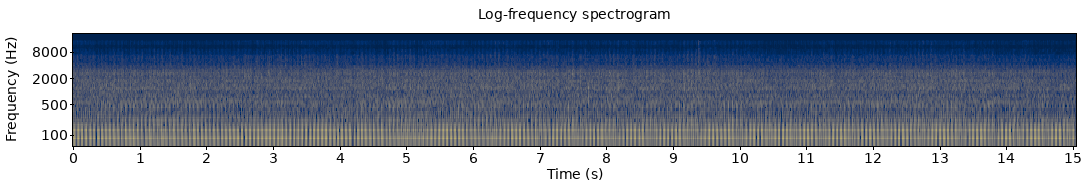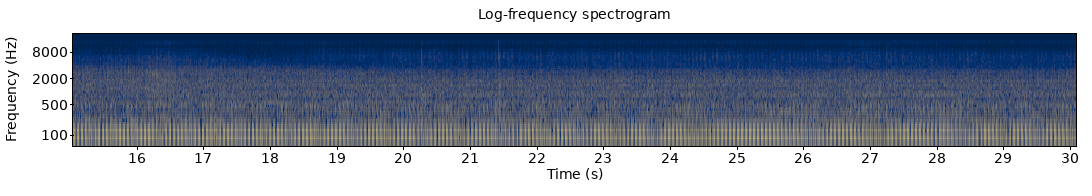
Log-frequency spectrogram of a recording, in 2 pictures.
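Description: The sawmill's 15.8 Predator single-cylinder gasoline engine idling steadily, with no change in speed.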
